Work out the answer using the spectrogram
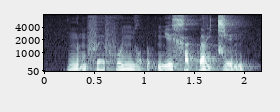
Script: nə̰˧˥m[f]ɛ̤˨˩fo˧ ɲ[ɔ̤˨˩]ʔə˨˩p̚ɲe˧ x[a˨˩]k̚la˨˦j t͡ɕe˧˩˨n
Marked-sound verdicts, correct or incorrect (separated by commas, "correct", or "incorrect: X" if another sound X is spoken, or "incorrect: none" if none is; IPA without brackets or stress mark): correct, correct, correct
